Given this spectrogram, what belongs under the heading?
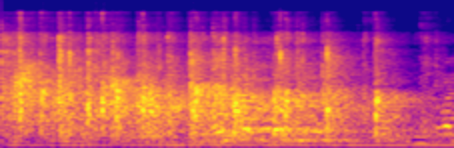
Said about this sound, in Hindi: मैं चाहूंगा नेटवर्क मार्केटिंग के लिए जोरदार ताली होनी चाहिए सब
